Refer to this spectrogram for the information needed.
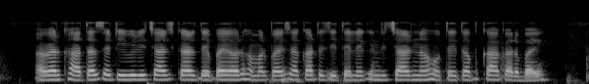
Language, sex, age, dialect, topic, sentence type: Magahi, female, 56-60, Central/Standard, banking, question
